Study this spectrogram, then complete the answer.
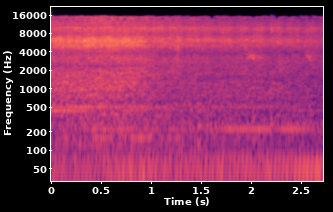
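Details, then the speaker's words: Opel Astra after a piston-ring job, warm idle with the temperature gauge steady at mid-scale, the cooling fan whooshing and no check light. The engine is very quiet and even with no misses or knocks, and is kept under 3,000 rpm during break-in. "y ahorita escuchamos igual nada en el motor. Es muy silencioso este motor."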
